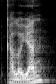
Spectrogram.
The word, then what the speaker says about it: Kaloyan: So your name would be Kaloyan? Kaloyan? Yeah, yeah, the stress lands on the last syllable.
